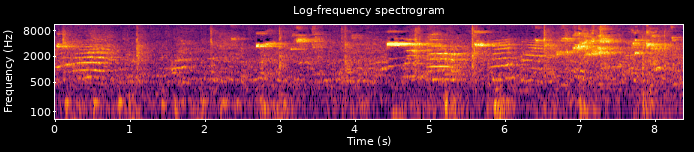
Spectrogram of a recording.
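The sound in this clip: Basketball being dribbled during a game: a run of rubbery bounces at a quick, uneven rhythm on a hard court, with a commentator talking over the play throughout.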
